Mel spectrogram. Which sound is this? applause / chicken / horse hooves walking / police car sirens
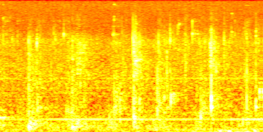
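horse hooves walking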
